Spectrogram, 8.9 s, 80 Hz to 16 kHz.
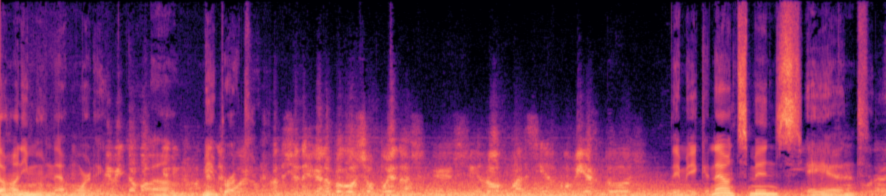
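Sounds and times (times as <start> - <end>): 
airplane engines roaring in the cabin: 0.0 - 8.8
speech: 0.0 - 8.8.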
